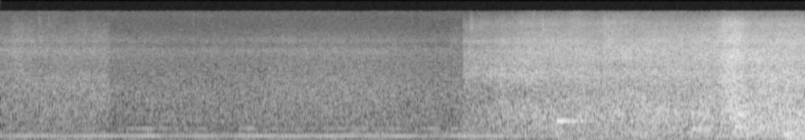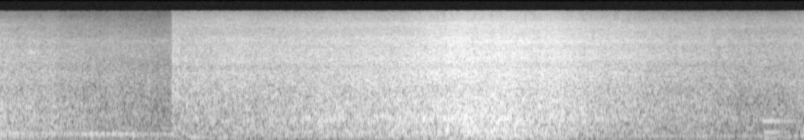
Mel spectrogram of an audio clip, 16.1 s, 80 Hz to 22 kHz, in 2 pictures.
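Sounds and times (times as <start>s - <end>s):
surf breaking on pebble beach: 9.8s - 15.2s.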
